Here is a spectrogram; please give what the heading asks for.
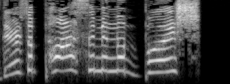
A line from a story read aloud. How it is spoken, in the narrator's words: I called Victor on the cell phone and screamed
